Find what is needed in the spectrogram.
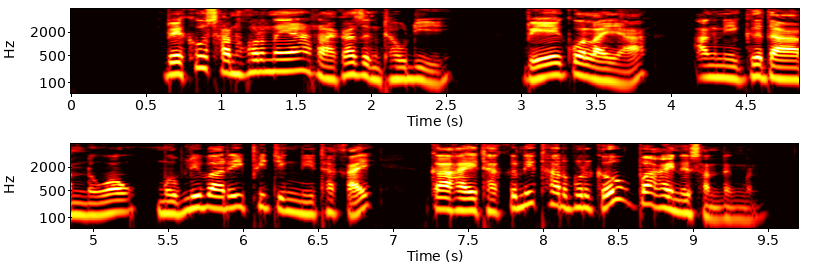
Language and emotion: Bodo, disgusted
